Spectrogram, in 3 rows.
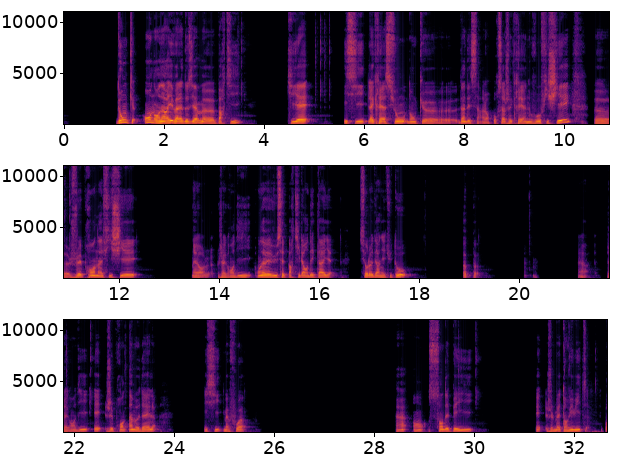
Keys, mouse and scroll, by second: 3.4 click, 5.0 click, 9.0 click, 10.9 click, 18.1-18.8 drag, 19.6 click, 20.2 click, 21.8-22.5 drag, 23.0 click, 23.7-24.0 scroll down 1, 26.9 click, 29.7 click, 30.9 click, 31.8 click.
